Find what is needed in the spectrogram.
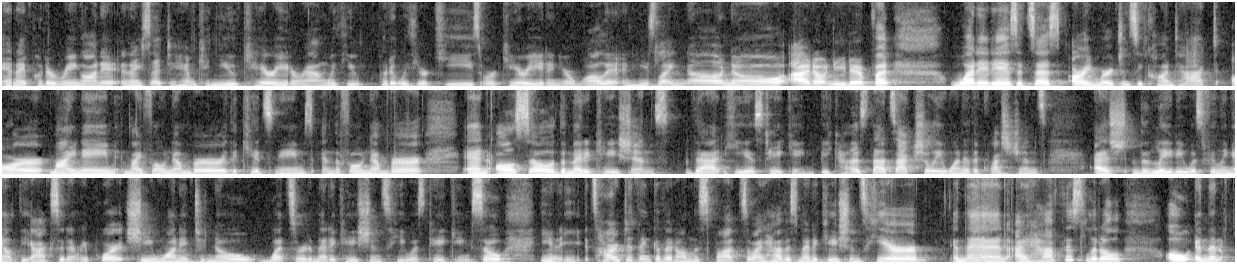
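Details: Adult woman speaking; no speech disorder.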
